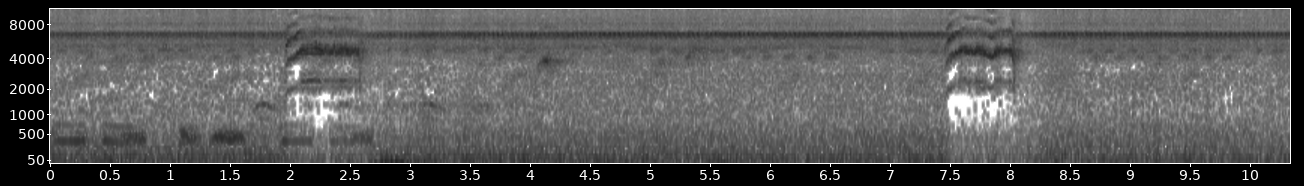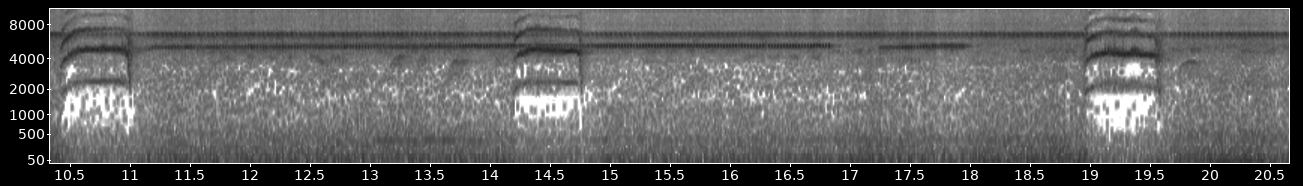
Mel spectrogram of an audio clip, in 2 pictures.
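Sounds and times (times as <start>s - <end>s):
brown-eared bulbul shrill screechy calls in autumn: 0.0s - 5.4s, 7.4s - 8.2s, 10.4s - 11.1s, 18.9s - 19.9s
continuous high insect-like drone: 0.0s - 20.6s.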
